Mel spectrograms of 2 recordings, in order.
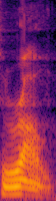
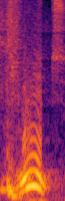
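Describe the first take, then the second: First: The word does not rhyme with 'boot'. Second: The word rhymes with 'boot'. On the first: The speaker calls it wrong. "not route" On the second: The speaker calls it right. "R O O T is root. Same with R O U T E. Root"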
